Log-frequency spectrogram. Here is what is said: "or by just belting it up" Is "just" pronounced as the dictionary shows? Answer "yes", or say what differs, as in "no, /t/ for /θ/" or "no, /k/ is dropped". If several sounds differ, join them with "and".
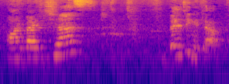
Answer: no, /tʃ/ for /dʒ/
